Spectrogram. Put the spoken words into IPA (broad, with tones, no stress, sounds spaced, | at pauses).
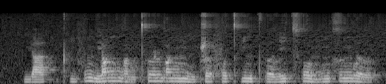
j ä˨˦ | pʰ i˨˩ f ʊ˥˨ ŋ l j ɑ˦ ŋ l w ɑ˨˩ ŋ t̪ʰ ɤ˦ ɻ w ɑ˦ ŋ m ʊ˨˦ ŋ ʈ͡ʂ ɤ˦ f ɤ˥˨ t̪ʰ i˥˨ n pʰ ɤ˦ l i˥˨ t͡sʰ o˥˨ ʊ̯ m ʊ˦ ŋ x ɤ˦ ŋ l ɤ˨˩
